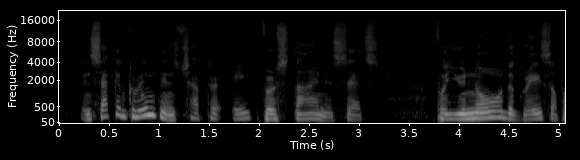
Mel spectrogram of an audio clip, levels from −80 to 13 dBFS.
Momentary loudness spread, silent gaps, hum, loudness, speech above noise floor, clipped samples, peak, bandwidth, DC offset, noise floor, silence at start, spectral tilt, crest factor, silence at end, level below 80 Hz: 15 LU; none; none; -40 LUFS; 31 dB; under 0.1%; -24 dBFS; 15.5 kHz; under 0.1%; -71 dBFS; 0.25 s; -6.5 dB/octave; 18 dB; 0 s; -84 dBFS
